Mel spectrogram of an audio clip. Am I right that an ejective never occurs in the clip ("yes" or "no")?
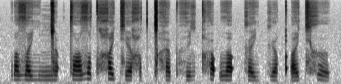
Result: no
